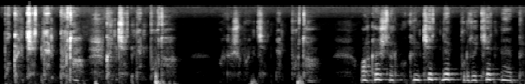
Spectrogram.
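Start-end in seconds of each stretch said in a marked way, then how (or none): 0.1-2.5 hushed, pointing it out to viewers; hushed warning to viewers; whisper. Real, not acted. Whispering while the monster is near. 3.3-4.8 hushed, telling viewers quietly; whispered to the viewers. Real, not acted. Whispering, monster near.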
